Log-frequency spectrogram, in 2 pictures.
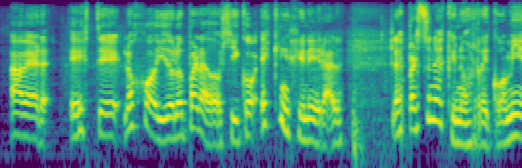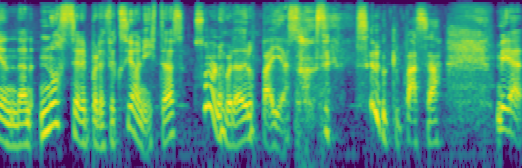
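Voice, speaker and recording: A woman with a Rioplatense accent giving an animated, mocking comedic monologue and acting out voices. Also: lowish voice. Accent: Rioplatense Spanish.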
